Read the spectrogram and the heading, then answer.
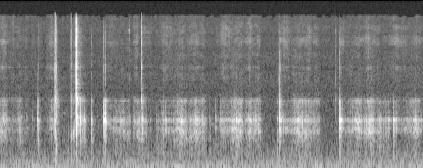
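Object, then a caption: Plastic mist bottle with cap. Fingernails scratch and tap the cap and shoulder of a red plastic body mist bottle with liquid inside. Sharp, dry clicks with very short ring stand out over soft, steady scratching with a bright midrange rasp and almost no low end.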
